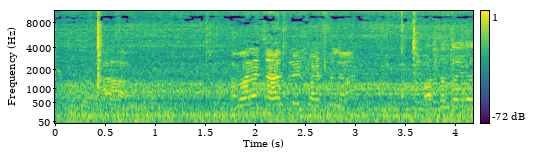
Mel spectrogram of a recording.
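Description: A few sharp clinks of a steel ladle against a large flat cooking pan and a steel bowl, over a steady low rumble and the chatter of voices.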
